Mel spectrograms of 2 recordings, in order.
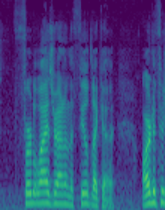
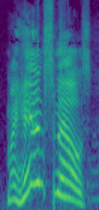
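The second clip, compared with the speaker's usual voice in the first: much higher, louder, slow shocked realization; dawning realization; 11 semitones higher, 9 dB louder, much slower than usual. Retold or imitated. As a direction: realize slowly it's your own hand. Discovering the smell is his hand.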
